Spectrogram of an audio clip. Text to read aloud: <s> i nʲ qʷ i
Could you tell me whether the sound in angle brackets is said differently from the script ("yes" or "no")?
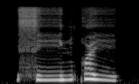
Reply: no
